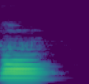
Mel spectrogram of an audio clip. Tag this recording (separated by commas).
Wind instrument, Music, Musical instrument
